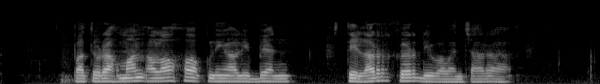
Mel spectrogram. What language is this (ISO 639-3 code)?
sun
